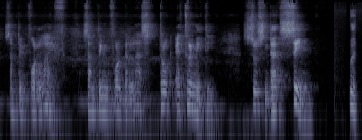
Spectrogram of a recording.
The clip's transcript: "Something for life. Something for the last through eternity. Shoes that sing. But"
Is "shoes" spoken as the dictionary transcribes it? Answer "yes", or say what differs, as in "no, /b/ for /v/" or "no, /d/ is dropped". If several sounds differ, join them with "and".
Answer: no, /s/ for /ʃ/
